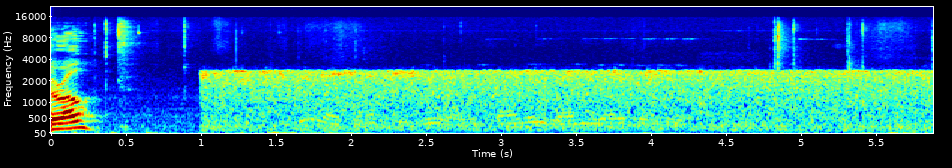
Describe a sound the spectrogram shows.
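Static hisses steadily from a radio receiver.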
